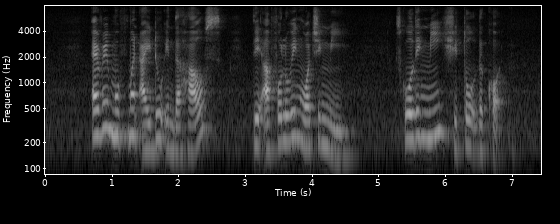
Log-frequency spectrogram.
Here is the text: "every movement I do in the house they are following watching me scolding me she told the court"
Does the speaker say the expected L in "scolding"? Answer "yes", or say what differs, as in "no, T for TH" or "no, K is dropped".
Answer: yes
